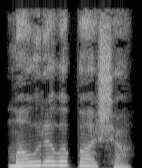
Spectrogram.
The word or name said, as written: ಮೌರವಪಾಶ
